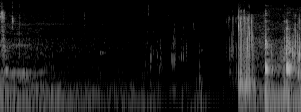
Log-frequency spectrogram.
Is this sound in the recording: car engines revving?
no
